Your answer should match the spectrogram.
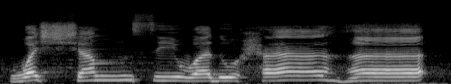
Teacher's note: الشمس دیکھا آپ نے، یہ لام جو ہے شین حروف شمسی میں سے ہے، تو اس لام کو ہم نے نہیں پڑھا، اس لام کا اس کے اندر ادغام ہو چکا ہے، تو اس کو ہم پڑھیں گے وَالشَّمْسِ وَضُحَاهَا۔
